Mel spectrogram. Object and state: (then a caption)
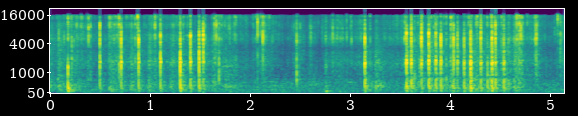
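Plastic bubble wrap being popped. Fingertips and thumbs press and pop the air-filled bubbles of a large, flat sheet of clear plastic bubble wrap lying on a table. Rapid, bright, sharp snaps come in dense bursts over soft plastic crinkling, with a quieter stretch in the middle before a fast flurry of pops resumes.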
